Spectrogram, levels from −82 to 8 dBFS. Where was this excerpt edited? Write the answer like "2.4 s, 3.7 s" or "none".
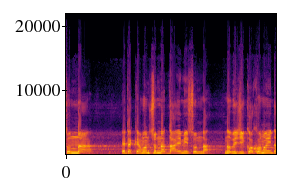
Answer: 3.0 s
